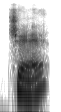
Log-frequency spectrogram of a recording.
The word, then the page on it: charr: Indian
